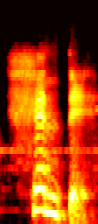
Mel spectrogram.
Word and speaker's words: gente: Gente, you pronounce more like gente, right?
